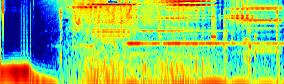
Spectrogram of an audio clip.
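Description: Electronic logo-intro sting: a low tone drops in pitch at the start into a deep bass rumble, with crackly high glitch noises over it. A thin steady high tone comes in about a second in.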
